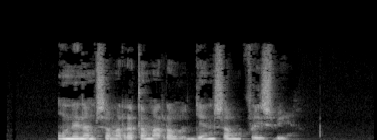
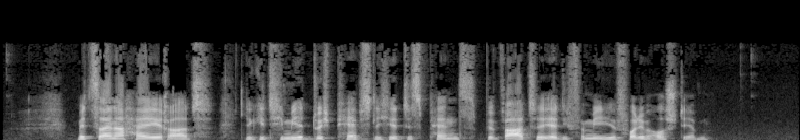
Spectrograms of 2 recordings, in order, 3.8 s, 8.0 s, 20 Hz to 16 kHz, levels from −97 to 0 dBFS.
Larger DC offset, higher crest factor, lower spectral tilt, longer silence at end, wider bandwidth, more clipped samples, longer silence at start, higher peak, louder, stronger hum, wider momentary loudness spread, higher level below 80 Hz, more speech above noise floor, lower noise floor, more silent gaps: neither; about the same, 16 dB vs 20 dB; about the same, -5 dB/octave vs -4 dB/octave; about the same, 0.9 s vs 0.9 s; about the same, 11 kHz vs 11.5 kHz; neither; first, 0.6 s vs 0.45 s; second, -8 dBFS vs -2 dBFS; second, -23 LUFS vs -19 LUFS; neither; about the same, 11 LU vs 12 LU; about the same, -66 dBFS vs -64 dBFS; first, 53 dB vs 42 dB; first, -75 dBFS vs -62 dBFS; neither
